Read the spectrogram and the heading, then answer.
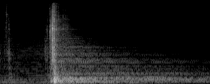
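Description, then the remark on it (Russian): A key turns in a door lock with one sharp metallic clunk, locking Howell in as a prisoner in the town of Ellenton, New Hampshire. It rings out briefly, then all settles into quiet. “Хауэлл услышал, как в замке повернулся ключ.”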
